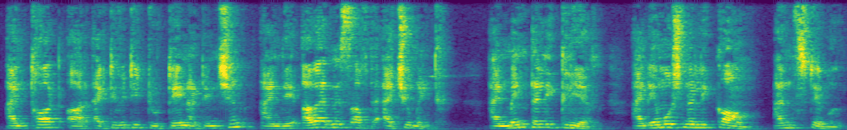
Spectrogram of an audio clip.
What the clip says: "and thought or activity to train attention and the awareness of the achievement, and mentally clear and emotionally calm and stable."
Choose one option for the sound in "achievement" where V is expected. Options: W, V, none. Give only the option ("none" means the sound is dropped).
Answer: none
